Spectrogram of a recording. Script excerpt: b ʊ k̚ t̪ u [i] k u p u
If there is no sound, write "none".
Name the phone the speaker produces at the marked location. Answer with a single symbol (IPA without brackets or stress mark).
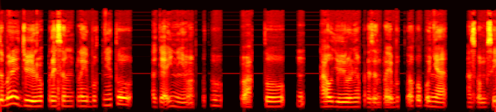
a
